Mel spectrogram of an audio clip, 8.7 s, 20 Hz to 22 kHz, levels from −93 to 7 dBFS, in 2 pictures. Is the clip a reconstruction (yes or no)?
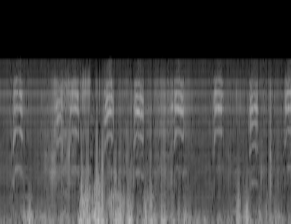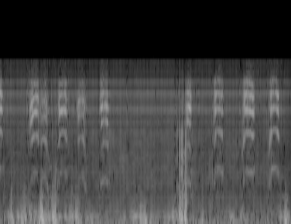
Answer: yes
